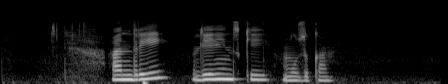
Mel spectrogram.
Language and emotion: Russian, neutral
